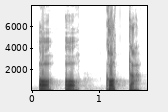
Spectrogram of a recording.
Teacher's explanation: There might be some regional varieties where that becomes closed, but in standard accentless Italian, this would be an open o · the O is open. O, cotta, not closed, cotta.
